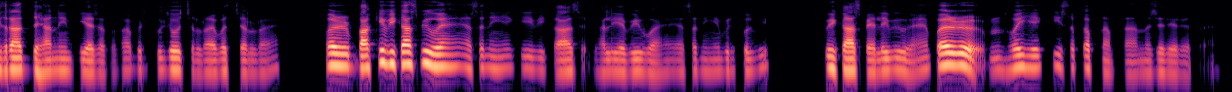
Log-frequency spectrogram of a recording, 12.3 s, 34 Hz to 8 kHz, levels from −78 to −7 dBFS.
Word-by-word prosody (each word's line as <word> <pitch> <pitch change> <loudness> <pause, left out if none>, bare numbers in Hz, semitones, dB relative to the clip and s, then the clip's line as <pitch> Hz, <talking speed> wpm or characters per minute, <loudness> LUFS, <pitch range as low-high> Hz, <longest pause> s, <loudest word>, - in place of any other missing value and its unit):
इतना 130 +1 +3
ध्यान 120 -2 -4
नहीं 125 0 -7
दिया 115 -2 -4
जाता 105 -1 -13
था, 125 +2 -14
बिल्कुल 130 0 -15
जो 130 0 0
चल 115 -2 -18
रहा 115 +1 -8
है 110 - -4
बस 120 0 -7
चल 115 -1 -9
रहा 115 +1 -15
है। 140 - -21 0.5
और 170 -1 +7
बाकी 145 +7 +5
विकास 185 -1 +5
भी 195 - +4
हुए 160 -3 +6
हैं 155 -1 -5
ऐसा 140 +3 -11
नहीं 140 -2 -11
है 145 - -14
कि 140 -1 -13
विकास 120 -2 -6
खाली 115 +1 -10
अभी 115 +1 -6
हुआ 115 -3 -8
है 115 +2 -18
ऐसा 115 +2 -14
नहीं 120 0 -16
है 120 - -14
बिल्कुल 120 0 -12
भी। 75 -10 -16 0.6
विकास 130 -3 +2
पहले 115 +2 -3
भी 130 +1 -7
हुए 120 -4 -5
हैं 125 +4 -10
पर 170 -2 +7
उम, 125 +1 -13
वहीं 150 +2 -1
है 145 - -2
कि 155 +2 -14
सबका 145 0 -9
अपना-अपना 105 -5 -13
नज़रिया 110 -1 -10
रहता 100 -2 -20
है। - - -44
125 Hz, 245 wpm, -22 LUFS, 115-145 Hz, 0.6 s, और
